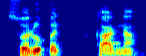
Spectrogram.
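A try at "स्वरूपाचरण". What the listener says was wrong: Swarupacharan. actually, this A needs the line. It's PA, that A should have the line because it's Swarupacharan.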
